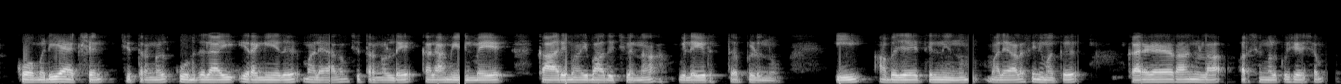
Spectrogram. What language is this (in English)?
Malayalam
